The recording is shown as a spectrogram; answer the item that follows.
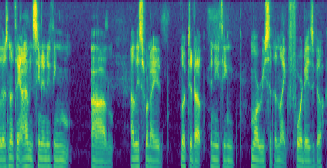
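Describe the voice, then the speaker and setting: A man with a smooth, resonant voice co-hosts a casual podcast chat. His sound is dry and close, and he reads news aloud with plenty of ums and restarts. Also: lowish voice, dry recording. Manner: laughs easily, reads news aloud haltingly. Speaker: podcast co-host.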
